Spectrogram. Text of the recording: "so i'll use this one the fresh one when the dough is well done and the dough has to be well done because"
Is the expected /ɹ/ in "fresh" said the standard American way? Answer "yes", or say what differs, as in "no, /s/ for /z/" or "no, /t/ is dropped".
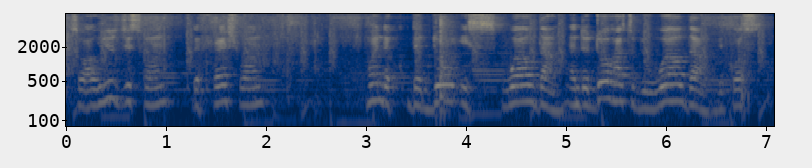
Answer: yes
